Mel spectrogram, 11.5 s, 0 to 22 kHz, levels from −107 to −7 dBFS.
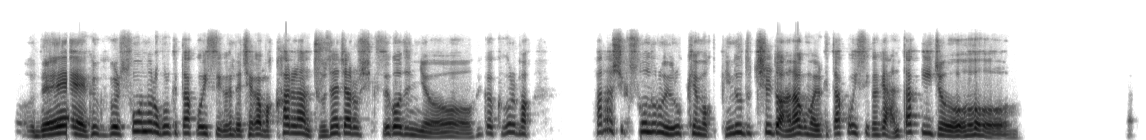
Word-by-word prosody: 어 245 - -11
네. 170 +9 +6 0.2
그 195 - -3
그걸 185 +4 +2
손으로 255 +2 +1
그렇게 205 0 -3
닦고 205 -1 0
있으니까. 165 -7 -4
근데 155 -1 -1
제가 170 +3 +1
막 - - -5
칼을 220 -2 +1
한 190 -8 +2
2-3 135 +11 -2
자루씩 195 -4 -1
쓰거든요. 175 -9 0 0.4
그러니까 195 - -8
그걸 220 +4 -5
막 185 -2 -3 0.6
1 285 - -5
씩 275 +1 -7
손으로 245 -3 0
요렇게 195 +3 -1
막 155 -4 -3
비누도 200 +4 -3
칠도 225 +2 +2
안 - - +1
하고 190 -1 +4
막 155 - +1
이렇게 145 - -3
닦고 195 +4 -2
있으니까 190 -5 -7
그게 180 - 0
안 - - -4
닦이죠. 150 - +1 1.1
아 - - -26
190 Hz, 375 characters per minute, -21 LUFS, 160-210 Hz, 1.1 s, 네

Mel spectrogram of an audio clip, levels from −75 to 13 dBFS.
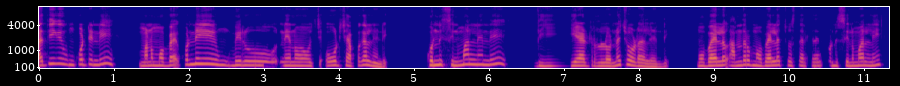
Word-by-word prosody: అదీ 220 +8 +3 0.2
ఉంకోటండి, 250 +2 -1 0.5
మన 190 - +1
మొబైల్ 205 +2 +1
కొన్ని 275 +3 +4 0.5
మీరు 220 -1 +1 0.5
నేను 195 -1 0 0.3
చె - - -11
ఓటి 220 -1 0
చెప్పగలనండి. 190 -6 0 0.6
కొన్ని 230 +1 +6
సినిమాలనండీ 255 +3 +1 0.6
థియేటర్‌ 175 +1 -1
లోనే 175 +6 +2
చూడాలండి. 160 - 0 0.4
ముబైల్‌లో 195 +4 +5
అందరూ 235 +5 0
మొబైల్‌లో 195 +3 +2
చూస్తారు 195 -2 -6
కదండి 190 +2 -7
కొన్ని 190 -2 -4
సినిమాల్ని. 200 +2 0
200 Hz, 115 wpm, -24 LUFS, 185-230 Hz, 0.6 s, కొన్ని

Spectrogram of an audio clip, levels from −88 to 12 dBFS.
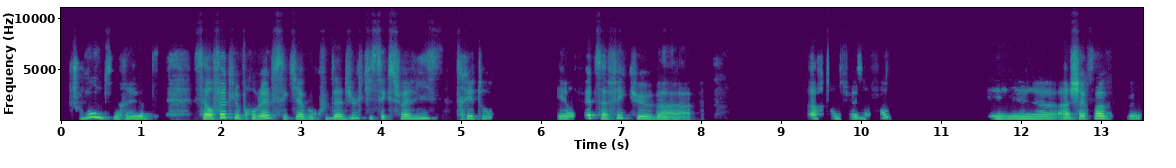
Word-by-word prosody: tout 190 - -9
le - - -3
monde 305 -2 +4
ré 190 +1 -2
heu, 205 - +4
d 200 - -8 0.5
c'est 200 - +4
en 190 - +10
fait, 300 +7 +5
le 245 - +2
problème 220 +2 +2
c'est 235 -4 -7
qu'il 205 - -2
y - - +6
a - - +4
beaucoup 195 +2 -8
d'adultes 210 +4 0
qui 210 - -8
sexualisent 205 +4 -2 0.2
très 210 0 -1
tôt, 220 +9 -10 0.8
et 205 - +1
en 190 +1 -1
fait, 265 0 +4
ça 215 -7 +2
fait 245 +6 -3
que, 200 -6 0
bah 170 -3 -2 1.4
ça 195 - +4
retombe 205 +1 -10
sur 195 -2 -17
les 195 +4 -2
enfants. 295 -1 -5 1.3
Et 210 -1 0 0.5
heu, 185 0 -1
à - - +3
chaque 205 0 +3
fois 225 +1 +6 0.3
que 205 - -2
205 Hz, 175 wpm, -21 LUFS, 195-235 Hz, 1.4 s, en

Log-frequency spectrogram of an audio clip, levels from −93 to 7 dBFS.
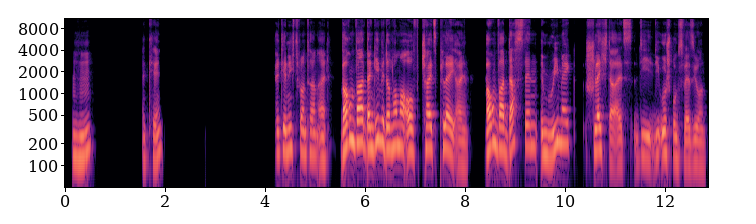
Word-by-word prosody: Mhm. 135 +7 -3 1.0
Okay. 125 +4 -7 2.3
Fällt 145 0 -7
dir 160 - +2
nichts 165 +1 -3
spontan 145 -2 -4
ein. 125 0 -4 0.3
Warum 215 +2 +5
war 210 0 +9
dann 175 -3 +4
gehen 220 +5 +1
wir 210 - +3
doch 170 -2 +3
noch 185 +1 +1
mal 185 -1 +2
auf 160 +1 +1
„Child's 175 0 +1
Play“ 165 -7 +2
ein. 110 -2 -5 0.3
Warum 195 +1 +4
war 170 -1 +6
das 165 +9 0
denn 185 -1 -4
im 140 -1 -2
Remake 200 +5 -1 0.2
schlechter 160 0 0
als 115 0 -5
die 125 +1 -5
die 140 - -6
Ursprungsversion? 115 -7 -4
160 Hz, 140 wpm, -21 LUFS, 130-180 Hz, 2.3 s, war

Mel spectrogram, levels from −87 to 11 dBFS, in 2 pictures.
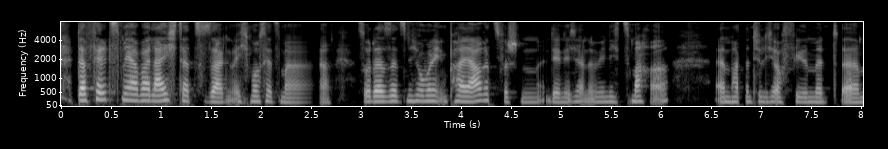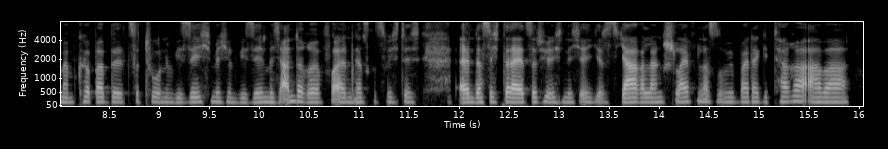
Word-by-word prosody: Da 215 - +10
fällt's 250 +3 +5
mir 220 -2 +4
aber 210 0 +5
leichter 200 -1 +3
zu - - +1
sagen: 165 -2 +1
„Ich - - -6
muss 185 -1 -2
jetzt 180 -3 -5
mal 75 0 -7
wieder,“ - - -7 0.3
so - - -2
da 185 0 +6
ist 180 - -2
jetzt 190 0 +2
nicht 195 0 -4
unbedingt 195 0 -1
'n - - -16
paar 190 -1 +1
Jahre 205 +5 +4
zwischen 165 -1 -4
in - - -15
denen 160 0 -4
ich - - -8
dann - - -7
irgendwie 170 - -8
nichts 175 +2 -5
mache. 185 0 -2 0.5
Ähm, 170 - -3
hat 170 0 -5
natürlich 175 0 -5
auch - - -6
viel 160 +1 -7
mit, 160 -1 -7
äh, - - +2
meinem 155 0 -6
Körperbild 165 -2 -2
zu - - -3
tun, 160 -2 -7
wie 155 - -8
sehe 160 +2 -1
ich 170 +2 -7
mich 165 -1 -6
und 155 - -12
wie 150 - -9
sehen 155 +2 -3
mich 160 -1 -5
andere. 160 -4 +2
Vor - - -1
allem 160 - +2
ganz, 160 0 -4
ganz 175 - -5
wichtig, 160 -1 -8 0.4
ähm, 155 +1 +5
dass 160 0 +7
ich 165 -1 -3
da 165 - +6
jetzt 155 0 +5
natürlich 165 -1 -4
nicht 155 -1 -8
jetzt 155 -2 -1
jahrelang 160 +1 +4
schleifen 165 +1 0
lassen, 175 - 0
so - - -7
wie 165 - -7
bei 165 +1 -4
der 165 0 -4
Gitarre, 170 +3 -1
aber 160 -1 +1
165 Hz, 265 wpm, -26 LUFS, 160-180 Hz, 0.5 s, Da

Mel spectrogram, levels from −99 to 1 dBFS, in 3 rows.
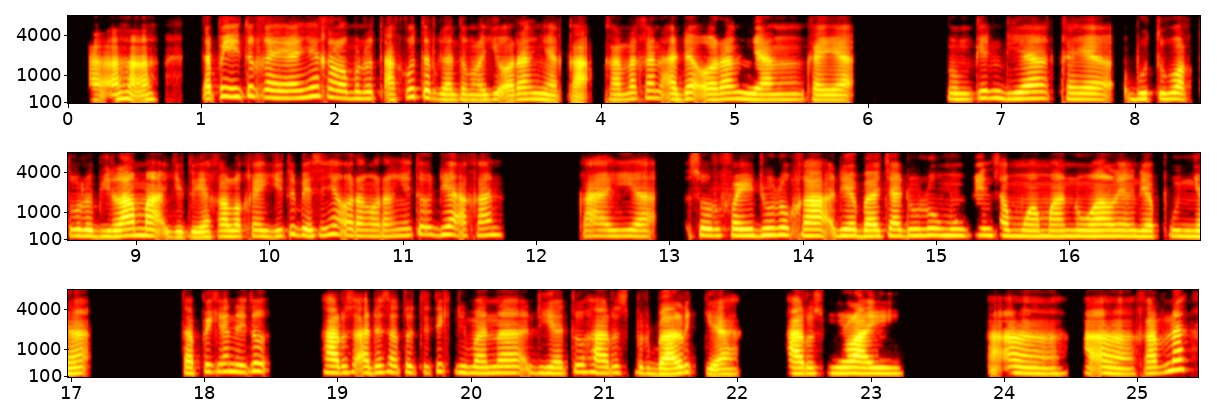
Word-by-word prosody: Heeh 180 0 +1
heeh. 170 -5 +3 0.4
Tapi 215 +8 +1
itu 315 - -2
kayaknya 250 +3 +1
kalau 250 -3 0
menurut 225 0 -5
aku 185 +9 -5
tergantung 185 -7 -2
lagi 175 +3 -3
orangnya 190 -1 +1
Kak, - - +2
karena 180 +3 -1
kan 245 -1 0
ada 195 +2 +2
orang 200 +3 +2
yang 180 -1 +3 0.2
kayak 175 -1 +2 0.7
mungkin 225 +5 -4
dia 220 +2 +2
kayak 195 -2 0 0.2
butuh 200 0 -2
waktu 200 +2 -5 0.2
lebih 190 0 -4
lama 220 +1 +6
gitu 175 0 -5
ya. 175 - 0
Kalau 195 0 +2
kayak 200 -1 -3
gitu 205 +7 -5
biasanya 225 +5 -1
orang-orangnya 205 0 -2
itu 260 - -4
dia 255 +2 0
akan 230 +3 -4 0.6
kayak 200 -1 -2 0.2
survei 220 -1 0
dulu 235 +1 0
Kak, 215 0 +5
dia 215 -1 +3
baca 200 +2 +2
dulu 220 +2 -2
mungkin 220 +1 -3
semua 205 -2 0
manual 200 0 +2
yang 195 - -1
dia 190 -1 +1
punya, 195 0 0 0.7
tapi 195 +4 -2
kan 260 +1 -2
itu 265 +3 -1 0.5
harus 220 +1 +4
ada 215 +1 +1 0.3
titik 220 +5 -10
di 225 - -6
mana 210 +1 +1
dia 200 -1 -2
tuh 240 - -5
harus 210 0 +1
berbalik 190 +1 +4
ya, 170 +1 +1 0.3
harus 190 -1 +4
mulai 195 -1 +5 0.7
heeh, 210 -2 +3 0.4
heeh. 195 -3 +4
Karena, 200 +10 +3
205 Hz, 155 wpm, -22 LUFS, 195-220 Hz, 0.7 s, lama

